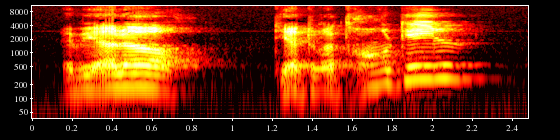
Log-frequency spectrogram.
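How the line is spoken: Growling, as to dog. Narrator (French): ajouta Sikes en grondant comme il avait l'habitude de le faire quand il s'adressait à son chien

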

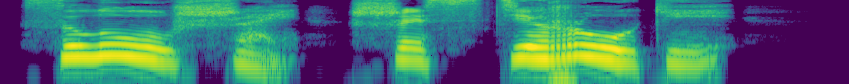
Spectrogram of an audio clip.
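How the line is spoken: Hiss. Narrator (Russian): прошипел

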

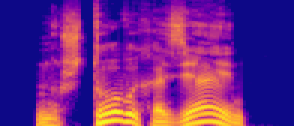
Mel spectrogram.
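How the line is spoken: Sincere exclamation. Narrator (Russian): искренне воскликнул Шургар

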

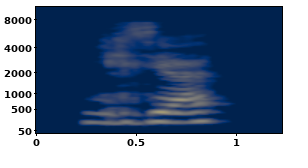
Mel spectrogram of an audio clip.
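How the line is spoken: Wheeze. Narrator (Russian): прохрипел Норк

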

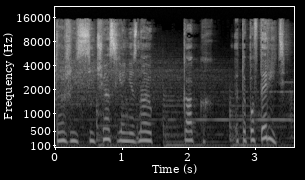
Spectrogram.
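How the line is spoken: Stammering. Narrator (Russian): запиналась я

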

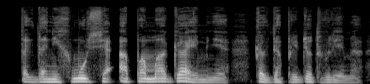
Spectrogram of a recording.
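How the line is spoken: Whisper. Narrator (Russian): шепнул я

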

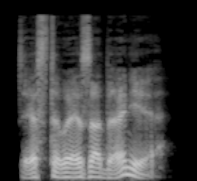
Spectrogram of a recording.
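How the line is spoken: Bursting into laughter. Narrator (Russian): Магнус расхохотался

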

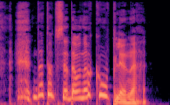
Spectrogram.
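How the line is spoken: Laughing. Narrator (Russian): смеялся он

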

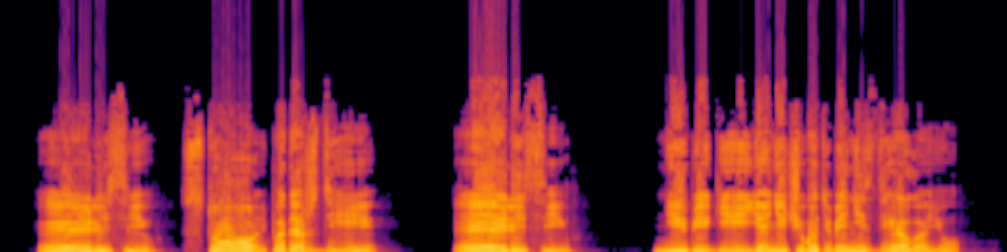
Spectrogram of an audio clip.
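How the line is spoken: Shouting from behind. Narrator (Russian): кричал позади Харальд

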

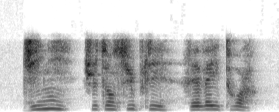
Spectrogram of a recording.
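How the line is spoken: Desperate murmur. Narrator (French): murmura Harry d'une voix désespérée

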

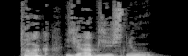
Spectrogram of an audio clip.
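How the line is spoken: Relieved exhale. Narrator (Russian): облегченно выдохнул абориген

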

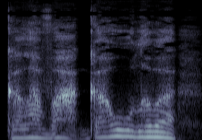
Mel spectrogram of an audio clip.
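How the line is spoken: Wheezed. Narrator (Russian): прохрипел Рультабий

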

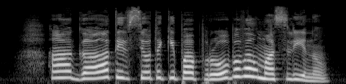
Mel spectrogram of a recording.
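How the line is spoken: Exclamation. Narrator (Russian): воскликнула она

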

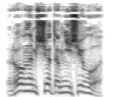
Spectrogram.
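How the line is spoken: Barked. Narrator (Russian): рявкнул Уилсон

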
